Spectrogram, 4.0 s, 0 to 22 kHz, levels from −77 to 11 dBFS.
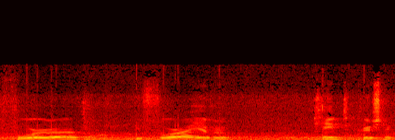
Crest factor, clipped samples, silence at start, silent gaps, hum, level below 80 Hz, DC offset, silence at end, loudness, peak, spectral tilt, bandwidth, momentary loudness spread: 16 dB; under 0.1%; 0 s; none; none; -48 dBFS; under 0.1%; 0 s; -28 LUFS; -10 dBFS; -4 dB/octave; 12 kHz; 12 LU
